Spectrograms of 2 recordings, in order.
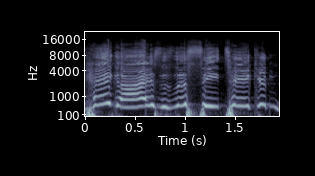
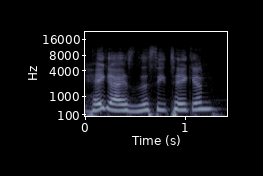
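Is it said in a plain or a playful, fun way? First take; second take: playful; plain. First: It is said in a playful, fun way. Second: It is said in a plain, ordinary way.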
